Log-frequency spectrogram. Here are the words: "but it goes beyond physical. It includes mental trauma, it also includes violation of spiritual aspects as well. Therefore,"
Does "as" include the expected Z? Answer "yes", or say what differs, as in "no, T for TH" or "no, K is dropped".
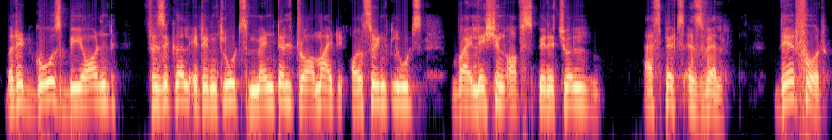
yes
